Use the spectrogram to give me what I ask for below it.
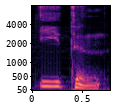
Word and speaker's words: eaten: en inglés es eaten se empieza pronunciando con la i larga o doble y la e del final es muy suave eaten algunos incluso la pronuncian de manera nazal al final y suena como eaten eaten ambas pronunciaciones eaten o eaten son comunes entonces comido en inglés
